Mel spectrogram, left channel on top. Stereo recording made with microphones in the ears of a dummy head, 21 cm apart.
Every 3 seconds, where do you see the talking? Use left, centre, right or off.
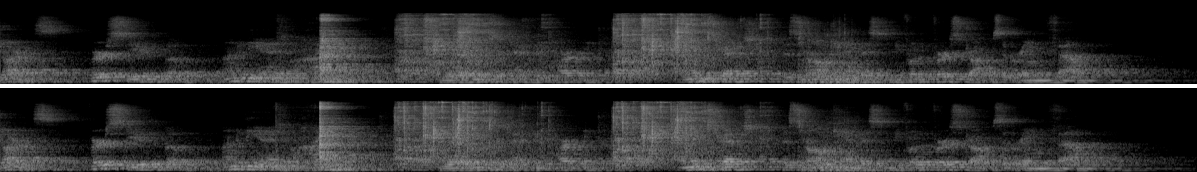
right, right, right, centre.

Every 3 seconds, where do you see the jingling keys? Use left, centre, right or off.
right, right, centre, off.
